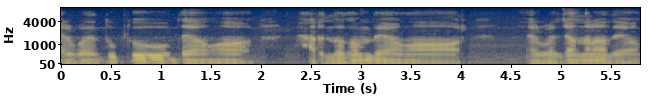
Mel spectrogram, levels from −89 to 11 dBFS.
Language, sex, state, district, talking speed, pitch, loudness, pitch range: Chakma, male, Tripura, Dhalai, 125 wpm, 85 Hz, -18 LUFS, 85-95 Hz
